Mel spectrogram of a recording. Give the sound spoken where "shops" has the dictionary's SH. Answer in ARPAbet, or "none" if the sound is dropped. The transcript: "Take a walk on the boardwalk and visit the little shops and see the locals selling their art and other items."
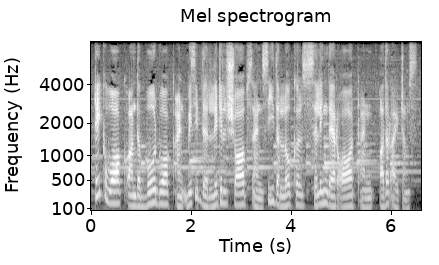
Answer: SH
